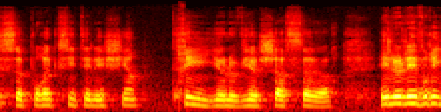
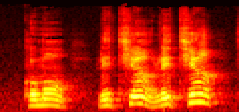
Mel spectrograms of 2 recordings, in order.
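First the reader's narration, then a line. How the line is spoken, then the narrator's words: Exclaimed. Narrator (French): s'écrie-t-il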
